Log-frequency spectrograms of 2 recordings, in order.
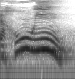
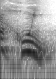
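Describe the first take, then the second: First: "ruim" in two syllables, ru-IM; pronúncia correta. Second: "ruim" squashed into one syllable, RUIM; pronúncia errada. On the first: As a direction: split "ruim" as ru-IM, stressing the end. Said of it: "a pronúncia dessa palavra é". ("ruim" em duas sílabas, tônica no IM) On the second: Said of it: "não é ruim". ("ruim" numa sílaba só, tônica no U) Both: Shown as a demonstration.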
